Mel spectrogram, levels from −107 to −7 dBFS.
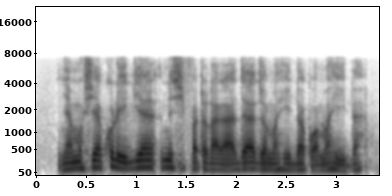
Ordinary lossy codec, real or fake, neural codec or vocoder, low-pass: none; fake; codec, 16 kHz, 2 kbps, FunCodec, trained on Chinese and English, 25 frames a second; 7.2 kHz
